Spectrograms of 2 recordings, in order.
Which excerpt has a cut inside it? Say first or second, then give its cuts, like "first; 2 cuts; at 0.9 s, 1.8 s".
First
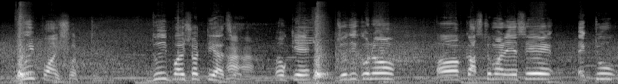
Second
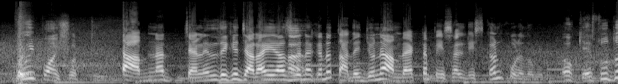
second; 1 cut; at 1.2 s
